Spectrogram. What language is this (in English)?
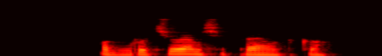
Polish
